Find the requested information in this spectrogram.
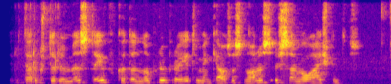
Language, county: Lithuanian, Kaunas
